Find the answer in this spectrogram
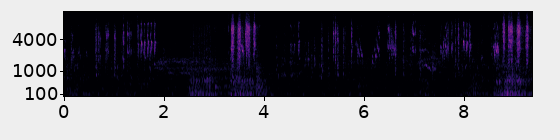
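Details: Hagoromo (feather-variety) budgerigars chattering in quick, high, scratchy chirps and warbles, with bursts of louder squeaky notes.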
